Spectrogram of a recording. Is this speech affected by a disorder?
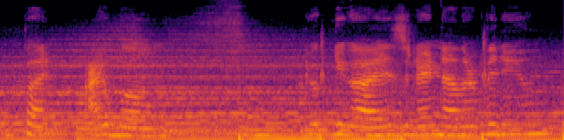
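Yes: Friedreich's ataxia; ankle fusion surgery.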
